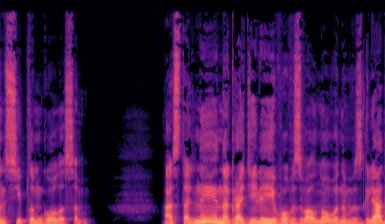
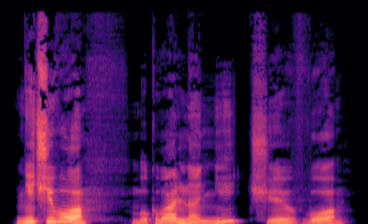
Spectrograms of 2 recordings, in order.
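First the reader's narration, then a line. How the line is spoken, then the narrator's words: Through gritted teeth. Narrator (Russian): процедил он сквозь зубы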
